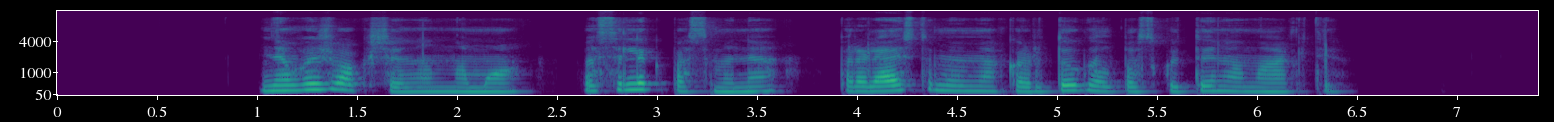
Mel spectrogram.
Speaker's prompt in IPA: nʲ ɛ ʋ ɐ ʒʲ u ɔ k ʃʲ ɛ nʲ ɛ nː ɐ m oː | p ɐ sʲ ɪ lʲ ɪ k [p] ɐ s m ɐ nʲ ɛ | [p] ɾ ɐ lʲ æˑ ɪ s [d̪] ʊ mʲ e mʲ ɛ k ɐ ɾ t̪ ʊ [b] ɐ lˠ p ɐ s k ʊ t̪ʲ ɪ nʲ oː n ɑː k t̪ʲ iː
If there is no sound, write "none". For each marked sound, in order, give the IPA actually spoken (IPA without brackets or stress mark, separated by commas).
p, p, t̪, ɡ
